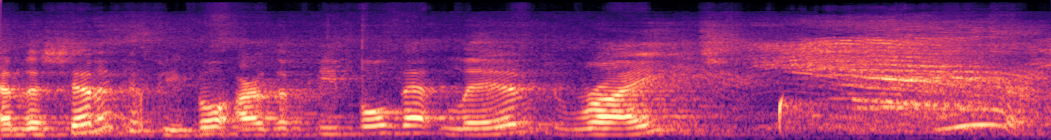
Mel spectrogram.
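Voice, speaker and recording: This man has an American accent and a high pitch, and he talks at a very slow pace with lively intonation. Audible room echo and noticeable background noise fill the recording. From Onondaga Nation, New York. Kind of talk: storytelling to young children. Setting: school assembly with children. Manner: animated.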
